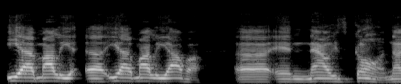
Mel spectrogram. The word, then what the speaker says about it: Iamaleava: I just learned how to pronounce his name, Iamaleava.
